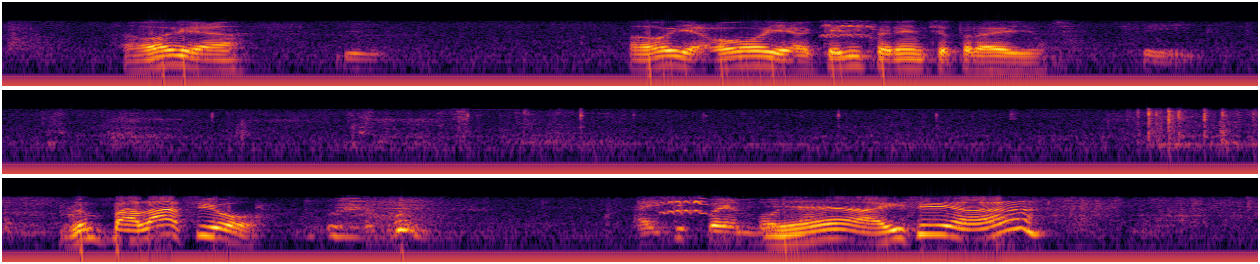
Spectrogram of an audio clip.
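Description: A young man shouts loudly in short bursts, close by.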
